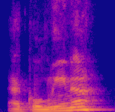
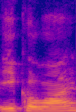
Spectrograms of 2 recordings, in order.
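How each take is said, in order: First: It is said with a Dutch pronunciation. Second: It is said with an American pronunciation. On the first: This is how it is said in its home country. "as the Dutch pronounce it" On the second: This is how it is said locally in the US. "as we say it here in the U S"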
